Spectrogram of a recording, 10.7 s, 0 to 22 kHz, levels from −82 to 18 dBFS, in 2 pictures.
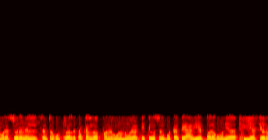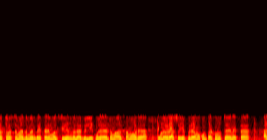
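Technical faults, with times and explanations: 1.70–1.72, 2.06–2.08, 2.96–2.98, 4.82–4.88 and 8.40–8.52 s, sound dropped by the voice detector: the sender's voice detector likely misjudged live sound as background and briefly stopped transmitting, so the receiver filled each gap with synthetic comfort noise. The first three are 20 ms breaks, the fourth lasts 60 ms and the last 120 ms. The signal momentarily gives way to a flat hiss before snapping back, which makes the sound flicker at those points.
10.44–10.64 s, comfort noise in place of the background: the sender likely stopped sending during a pause and the receiver substituted generated noise for the real background for 200 ms. That background sits about 26 dB below the loud passages, and the replacement lands about 4 dB quieter still. Its texture turns smooth and featureless, with a slight dip in level, and all of it is heard through the narrow G.711 band, which has nothing above 4 kHz.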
